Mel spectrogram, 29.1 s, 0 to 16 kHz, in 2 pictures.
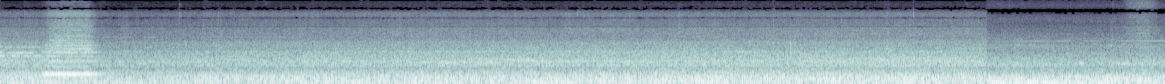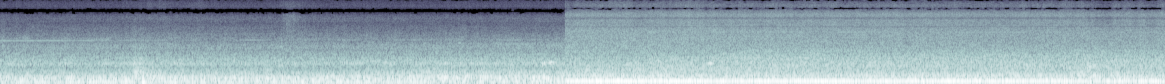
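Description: Running noise of an electric local train heard from on board: a steady rumble of wheels on rails and motor hum, which changes character abruptly twice, about 12 and 22 seconds in. About a second in there is one brief tone.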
